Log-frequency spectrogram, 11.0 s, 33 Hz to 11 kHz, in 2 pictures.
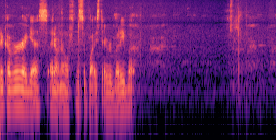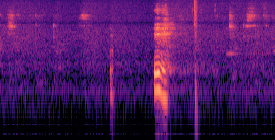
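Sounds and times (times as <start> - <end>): faint whispering: 4.6 - 7.8, 10.0 - 11.0.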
